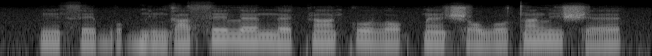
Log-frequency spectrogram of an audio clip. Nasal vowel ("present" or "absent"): present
